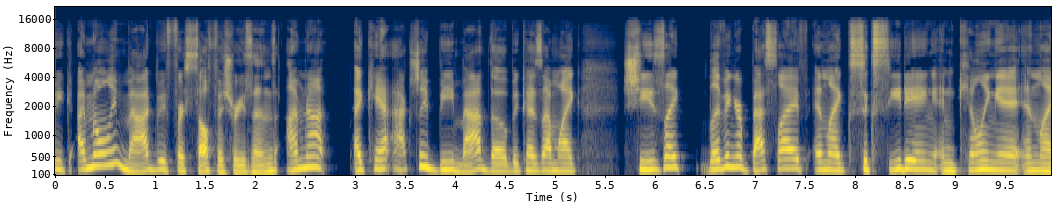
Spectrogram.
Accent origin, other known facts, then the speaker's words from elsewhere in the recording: Portland, Oregon, United States; now in Los Angeles, United States; because I'm from Portland. Mm-hmm. So like I know a lot of people. Like Portland's kind of like a small big city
